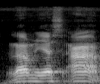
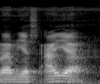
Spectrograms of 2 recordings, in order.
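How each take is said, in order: First: The phrase ends on a plain 'a' vowel. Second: The phrase ends with an added 'ya' syllable. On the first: The speaker calls it right. "Lam yas'a bukan" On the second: The speaker calls it wrong. "bukan lam yas'aya"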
